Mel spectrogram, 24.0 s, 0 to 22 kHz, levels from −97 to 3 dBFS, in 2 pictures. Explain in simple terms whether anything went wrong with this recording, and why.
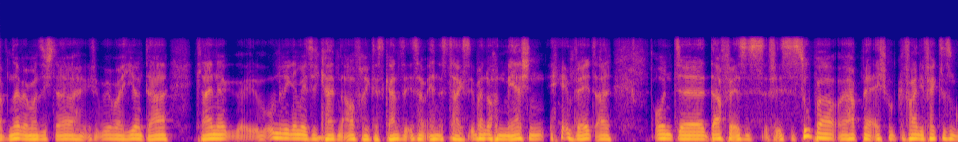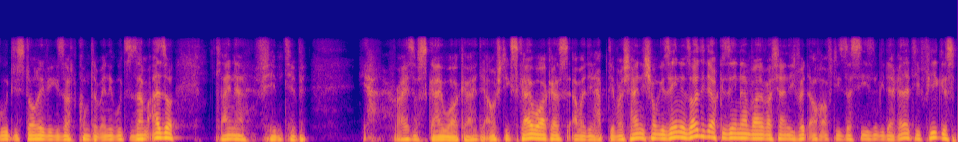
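Nothing went wrong here: the speech comes over an HD Voice phone link (the AMR wideband codec) running at one of its higher settings, where the codec leaves at most faint traces, so there's nothing to point at.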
